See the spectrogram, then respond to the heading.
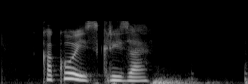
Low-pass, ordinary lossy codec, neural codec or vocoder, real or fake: none; none; none; real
